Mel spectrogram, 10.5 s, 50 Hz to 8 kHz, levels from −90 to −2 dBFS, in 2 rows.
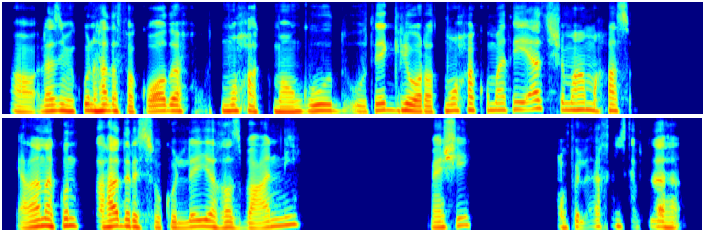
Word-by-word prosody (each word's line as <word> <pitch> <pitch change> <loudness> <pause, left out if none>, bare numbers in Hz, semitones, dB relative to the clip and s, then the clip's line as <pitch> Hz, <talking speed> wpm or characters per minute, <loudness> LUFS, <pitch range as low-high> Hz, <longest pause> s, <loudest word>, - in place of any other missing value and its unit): آه، 130 -2 -3
لازم 155 +2 +3
يكُون 160 +3 +1
هدفك 150 -4 +2
واضح، 155 -3 +2
وطموحك 145 0 -2
موجود، 145 +4 +1
وتجري 165 +4 0
ورا 140 -3 +4
طموحك 160 +5 -2
وما 175 +1 -1
تيأسش 190 +2 -1
مهما 175 -2 +1
حصَل. 155 0 -3 0.6
يعني 135 +4 +1
أنا 175 +2 +6
كنت 180 +1 0
هادرِس 160 -1 +4
في 135 - -4
كلية 155 +5 0
غصب 135 -2 -2
عني، 175 - -1 1.0
ماشي، 150 +8 0 0.7
وفي 135 +3 -4
الآخر 155 +3 -10
سِبتها. 145 -3 -3
155 Hz, 150 wpm, -23 LUFS, 140-170 Hz, 1.0 s, أنا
